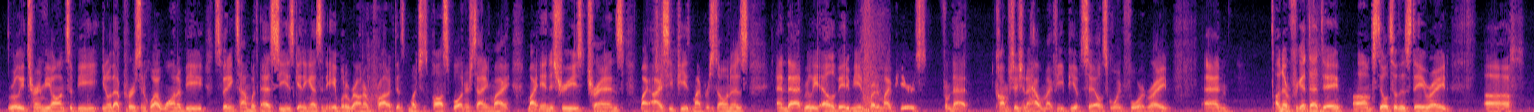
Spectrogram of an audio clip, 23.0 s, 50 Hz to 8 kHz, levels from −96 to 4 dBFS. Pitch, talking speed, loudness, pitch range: 80 Hz, 195 wpm, -20 LUFS, 75-85 Hz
